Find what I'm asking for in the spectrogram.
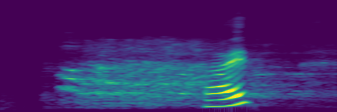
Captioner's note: audience laughs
